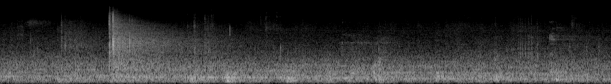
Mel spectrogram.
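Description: A single sharp knock about a second in, ringing on through the big arena, from the drill team working with their rifles on the hard floor; a few fainter clicks follow over a low murmur of spectators.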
